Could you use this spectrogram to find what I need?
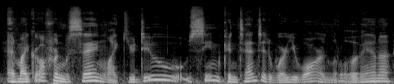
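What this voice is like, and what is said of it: Whispering. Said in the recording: “I'm recording this, but I'm whispering it”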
